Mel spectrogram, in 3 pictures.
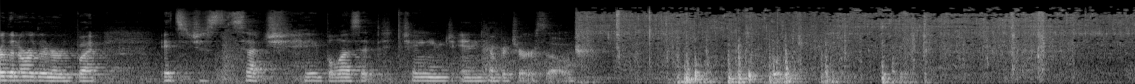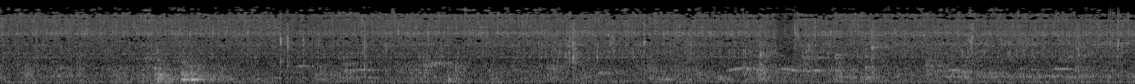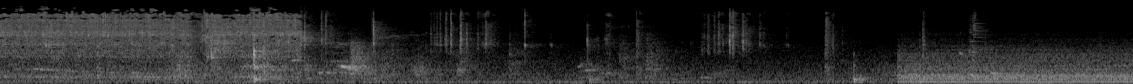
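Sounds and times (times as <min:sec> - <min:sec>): plastic bag rustling: 0:06.0 - 0:11.1.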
